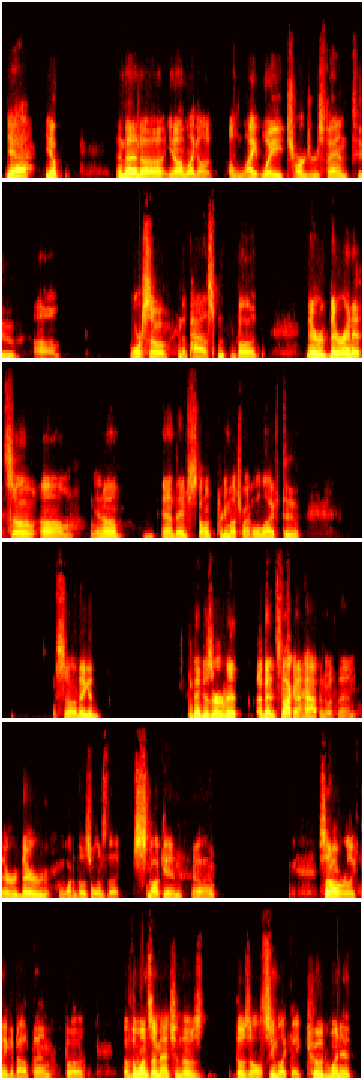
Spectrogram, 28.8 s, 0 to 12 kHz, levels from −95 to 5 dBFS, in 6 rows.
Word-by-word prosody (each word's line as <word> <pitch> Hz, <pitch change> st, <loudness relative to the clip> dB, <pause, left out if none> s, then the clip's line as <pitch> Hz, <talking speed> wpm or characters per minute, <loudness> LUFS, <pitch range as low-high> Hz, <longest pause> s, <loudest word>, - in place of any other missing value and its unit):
Yeah. 115 Hz, -3 st, +6 dB, 0.2 s
Yep. -, -, +3 dB, 0.8 s
And 140 Hz, +3 st, +2 dB
then, 160 Hz, +1 st, +7 dB
uh, 135 Hz, -4 st, +4 dB
you 150 Hz, -, -8 dB
know, 150 Hz, +2 st, +2 dB
I'm 165 Hz, -, -1 dB
like 160 Hz, -6 st, -1 dB
a 115 Hz, -1 st, -7 dB, 0.3 s
a -, -, -5 dB
lightweight 125 Hz, +2 st, -2 dB
Chargers 120 Hz, +1 st, -5 dB
fan 120 Hz, -2 st, -4 dB
too, 120 Hz, -3 st, -7 dB, 0.2 s
um, 100 Hz, -1 st, -10 dB, 1.0 s
more 120 Hz, +1 st, 0 dB
so 105 Hz, 0 st, +1 dB
in -, -, -6 dB
the -, -, -8 dB
past, 105 Hz, 0 st, -3 dB
b 260 Hz, -, -2 dB
but 115 Hz, -2 st, -1 dB, 0.7 s
they're 155 Hz, +2 st, +7 dB
they're 165 Hz, +8 st, +6 dB
in 210 Hz, -, +7 dB
it. 165 Hz, 0 st, +1 dB
So, 135 Hz, -1 st, -2 dB
um, 115 Hz, -2 st, -2 dB, 0.2 s
you 115 Hz, +1 st, -9 dB
know? 125 Hz, 0 st, -1 dB, 0.5 s
And 115 Hz, -2 st, -3 dB
they've 125 Hz, +1 st, -2 dB
stunk 120 Hz, 0 st, -4 dB
pretty 125 Hz, -1 st, -4 dB
much 120 Hz, 0 st, -3 dB
my -, -, -5 dB
whole 120 Hz, 0 st, -5 dB
life 115 Hz, -1 st, -3 dB
too. 115 Hz, -3 st, -5 dB, 1.5 s
So 110 Hz, -2 st, -2 dB
they 120 Hz, +1 st, +3 dB
could 115 Hz, -2 st, 0 dB, 1.2 s
They 140 Hz, +2 st, +5 dB
deserve 135 Hz, -2 st, +5 dB
it. 130 Hz, 0 st, +7 dB, 0.3 s
That's 150 Hz, -2 st, +4 dB
not 195 Hz, -3 st, +8 dB
gonna -, -, +1 dB
happen 105 Hz, -1 st, 0 dB
with 105 Hz, -1 st, -12 dB
them. 100 Hz, -1 st, -14 dB
They're 115 Hz, +1 st, -3 dB
they're 130 Hz, -2 st, +1 dB
one 110 Hz, -, -9 dB
of 105 Hz, -, -13 dB
those 110 Hz, -1 st, -5 dB
ones 110 Hz, 0 st, -6 dB
that 105 Hz, -, -8 dB, 0.2 s
snuck -, -, 0 dB
in, 105 Hz, 0 st, -3 dB, 0.2 s
um 110 Hz, 0 st, -6 dB, 1.4 s
So 135 Hz, -, +5 dB
I -, -, +8 dB
don't 115 Hz, -2 st, +4 dB
really 110 Hz, -1 st, -4 dB
think 110 Hz, -3 st, -5 dB
about 100 Hz, 0 st, -6 dB
them. 105 Hz, +1 st, -7 dB, 0.2 s
But 105 Hz, 0 st, -5 dB, 0.5 s
of -, -, -4 dB
the 140 Hz, -, +5 dB
ones 145 Hz, -2 st, +6 dB
I -, -, +9 dB
mentioned, 115 Hz, -1 st, 0 dB
those 115 Hz, -2 st, -2 dB, 0.4 s
those 120 Hz, -1 st, +1 dB
all 110 Hz, -1 st, -2 dB
seem 125 Hz, +2 st, 0 dB
like 110 Hz, -1 st, -3 dB
they 95 Hz, -, -8 dB
could 125 Hz, -3 st, +2 dB
win 115 Hz, 0 st, -1 dB
it 115 Hz, +2 st, -3 dB
120 Hz, 175 wpm, -24 LUFS, 110-130 Hz, 1.5 s, I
